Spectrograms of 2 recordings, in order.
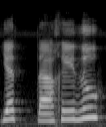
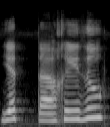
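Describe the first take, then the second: Both takes have the same delivery.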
